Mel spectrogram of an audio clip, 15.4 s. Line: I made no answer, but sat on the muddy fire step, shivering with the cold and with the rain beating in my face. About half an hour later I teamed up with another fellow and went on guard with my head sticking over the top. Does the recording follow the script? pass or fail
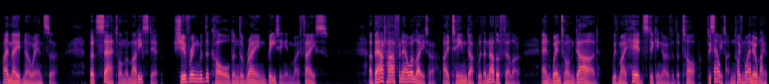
fail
